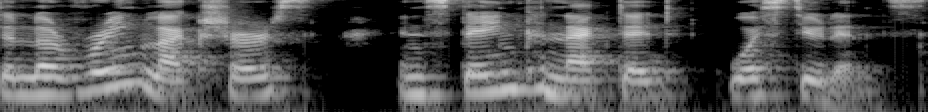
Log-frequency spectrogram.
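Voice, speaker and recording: Speech comes at a fairly slow pace with a non-native accent. Pitch variation is ordinary. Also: woman. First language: not English. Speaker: university nursing instructor. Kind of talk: scripted instructional talk. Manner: formal.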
